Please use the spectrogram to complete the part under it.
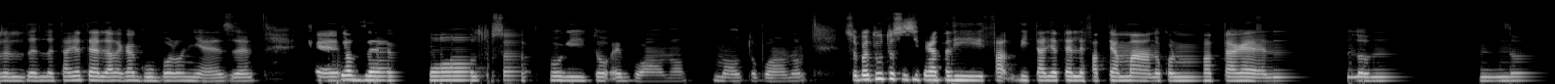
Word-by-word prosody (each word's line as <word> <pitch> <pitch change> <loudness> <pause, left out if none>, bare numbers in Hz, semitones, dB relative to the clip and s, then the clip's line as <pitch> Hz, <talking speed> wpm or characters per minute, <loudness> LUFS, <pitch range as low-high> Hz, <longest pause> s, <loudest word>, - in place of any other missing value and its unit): del 175 -1 -1
delle 180 0 -1
tagliatelle 185 0 +1
al 180 0 0
ragù 175 -1 -1
bolognese, 165 -1 -3 0.5
che 180 -1 0
è - - +1
davvero 190 -2 +3 0.2
molto 195 0 +1
saporito 180 -2 -4
e 170 - -3
buono, 150 -1 -11 0.3
molto 165 -1 -9
buono. 155 +1 -9 0.4
Soprattutto 235 +5 +5
se 235 -3 -1
si 215 -1 +1
tratta 200 -1 +4
di 195 -1 +4
fa 185 -1 -1
di 195 -1 -3
tagliatelle 185 0 +3
fatte 180 +1 -5
a 180 - +4
mano 175 -1 +2
col 175 0 -1
mattarello, 175 -1 0 1.8
non 175 +1 -4
180 Hz, 110 wpm, -21 LUFS, 170-190 Hz, 1.8 s, Soprattutto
